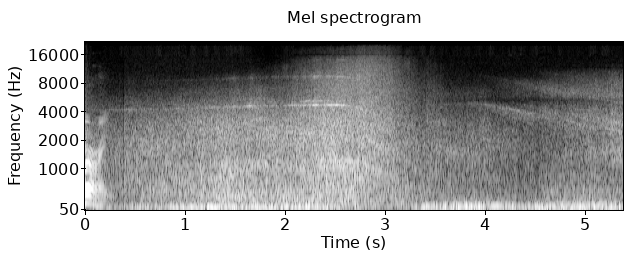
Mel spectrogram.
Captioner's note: cars whoosh past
